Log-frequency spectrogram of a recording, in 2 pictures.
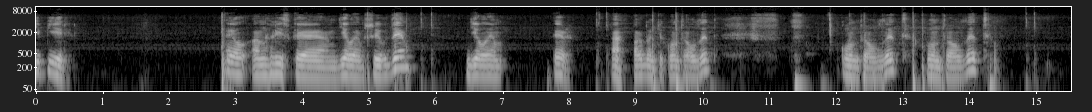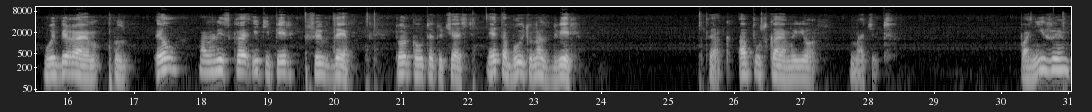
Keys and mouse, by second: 3.0 l, 5.6 shift+d, 7.9 r, 9.8 ctrl+z, 12.7 ctrl+z, 13.5 ctrl+z, 15.0 click, 16.9 l, 20.2 shift+d, 22.4-25.7 drag, 26.7-31.0 drag.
